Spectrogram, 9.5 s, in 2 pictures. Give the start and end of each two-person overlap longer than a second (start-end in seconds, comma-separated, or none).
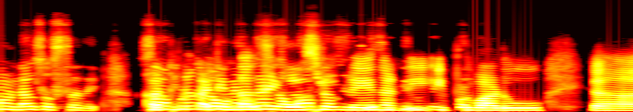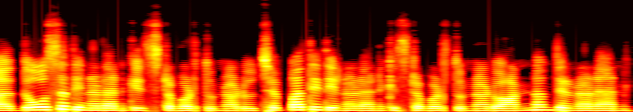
1.1-3.6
